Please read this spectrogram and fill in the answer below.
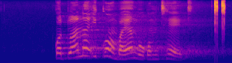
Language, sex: South Ndebele, female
